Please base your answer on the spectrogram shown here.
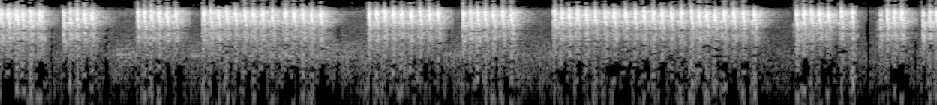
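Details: Sparrow gathering the flock with bursts of rapid, high, rattling chirps, each burst lasting from under a second to two seconds, separated by short silences.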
